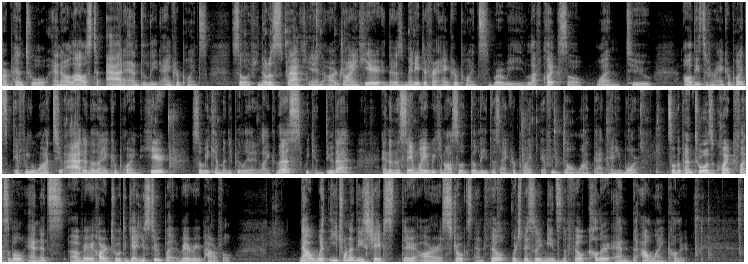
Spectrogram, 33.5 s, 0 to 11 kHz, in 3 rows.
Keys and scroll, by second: 4.7 space, 13.7 a, 19.0 v, 20.7 space, 29.7 space.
